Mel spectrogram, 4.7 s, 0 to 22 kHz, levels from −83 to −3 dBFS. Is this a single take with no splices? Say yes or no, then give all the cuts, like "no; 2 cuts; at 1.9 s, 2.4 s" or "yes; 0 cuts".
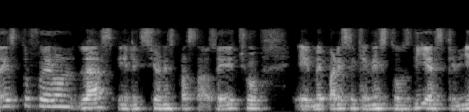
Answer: no; 1 cut; at 2.2 s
